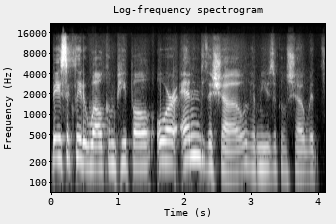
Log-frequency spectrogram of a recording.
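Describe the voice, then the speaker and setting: In a very clean recording with a silent background, a woman uses a normal speaking voice at a moderate pace with ordinary pitch variation. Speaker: public commenter at city council meeting. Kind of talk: public comment. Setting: city council meeting.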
